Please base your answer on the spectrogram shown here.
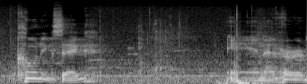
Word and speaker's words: Koenigsegg: So, just so you know, this is pronounced Koenigsegg, and I've heard like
